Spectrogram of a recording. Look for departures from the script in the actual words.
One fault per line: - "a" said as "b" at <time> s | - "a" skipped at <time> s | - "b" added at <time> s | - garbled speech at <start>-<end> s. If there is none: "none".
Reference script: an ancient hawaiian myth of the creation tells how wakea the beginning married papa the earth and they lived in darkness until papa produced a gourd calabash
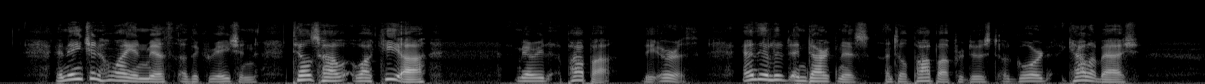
- "the beginning" skipped at 4.2 s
